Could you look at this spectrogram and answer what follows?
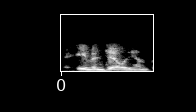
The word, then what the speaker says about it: Evangelion: Evangelion, first off.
